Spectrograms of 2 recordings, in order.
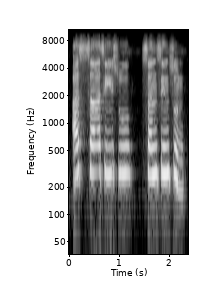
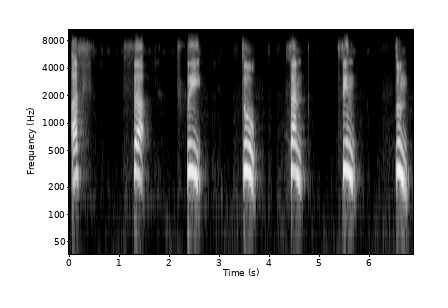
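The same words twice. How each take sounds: First: अस, स, सी, सु, सन, सिन, सुन with an ordinary hissed s; plain sibilant s in the run अस to सुन; seen pronunciation. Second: अस, स, सी, सु, सन, सिन, सुन with th as in "think"; tongue tip past the teeth on each of अस, स, सी, सु, सन, सिन, सुन; lisped drill from अस to सुन, each syllable separate. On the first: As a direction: run through अस, स, सी, सु, सन, सिन, सुन with tongue behind the teeth. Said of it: "ये सीन से हो जाएगा". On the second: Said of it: "लेकिन आप इसको कैसे पढ़ेंगे". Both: Shown as a demonstration.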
